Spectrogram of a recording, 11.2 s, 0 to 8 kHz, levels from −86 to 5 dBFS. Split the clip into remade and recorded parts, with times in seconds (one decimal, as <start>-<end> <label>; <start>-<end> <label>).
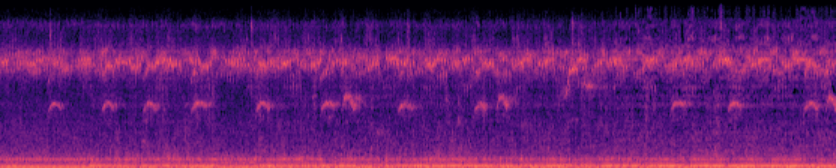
0.0-1.2 recorded; 1.2-2.9 remade; 2.9-3.4 recorded; 3.4-11.2 remade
